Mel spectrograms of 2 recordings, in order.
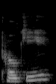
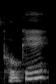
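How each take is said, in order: First: The word ends with an 'ee' vowel sound. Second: The word ends with an 'ay' vowel sound. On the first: "I pronounce it pokey" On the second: "the E sound is pronounced A"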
